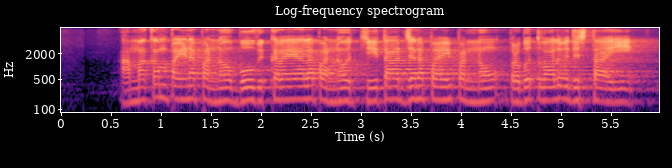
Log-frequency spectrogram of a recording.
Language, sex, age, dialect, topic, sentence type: Telugu, male, 18-24, Utterandhra, banking, statement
